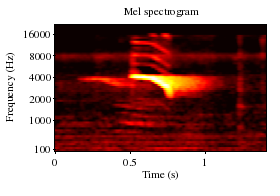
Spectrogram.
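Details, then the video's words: Single phrase from a Javan grey-throated white-eye singing to provoke rival birds, a faint level whistle that bursts into a loud, clear note sliding sharply downward and fading. "Suara burung Opior Jawa memancing EMOSI lawan"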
